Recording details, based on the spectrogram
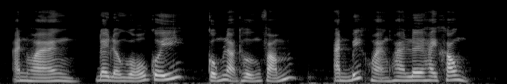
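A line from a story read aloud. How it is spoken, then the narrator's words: Loud, prompt. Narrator (Vietnamese): Vương Tiểu Vĩ lập tức lớn tiếng nói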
